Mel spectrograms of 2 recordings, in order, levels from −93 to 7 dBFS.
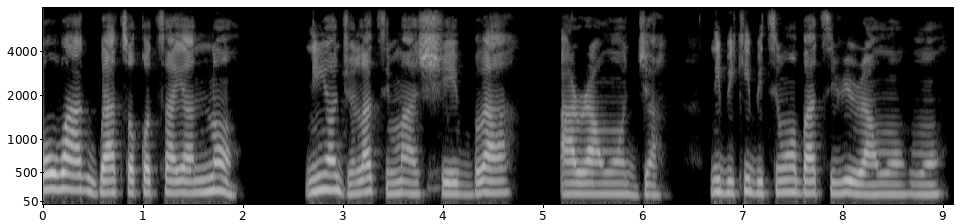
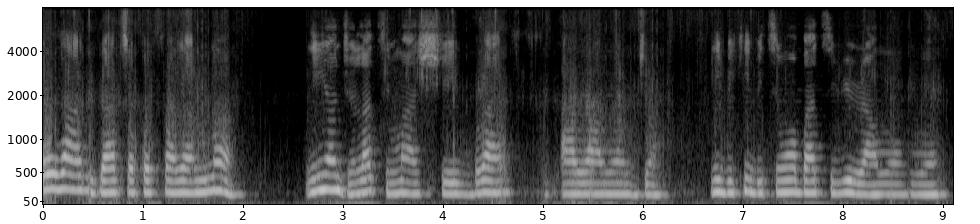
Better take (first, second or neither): first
